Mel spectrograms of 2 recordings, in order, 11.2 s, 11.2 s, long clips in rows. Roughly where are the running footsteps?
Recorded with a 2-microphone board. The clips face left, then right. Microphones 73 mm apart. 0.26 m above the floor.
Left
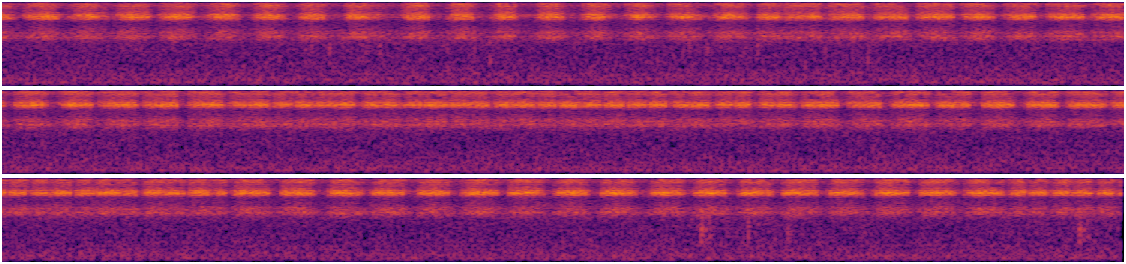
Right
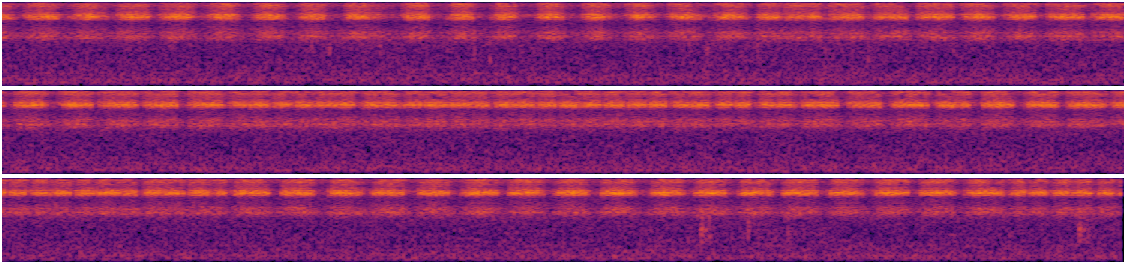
I don't hear running footsteps.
